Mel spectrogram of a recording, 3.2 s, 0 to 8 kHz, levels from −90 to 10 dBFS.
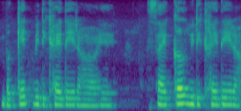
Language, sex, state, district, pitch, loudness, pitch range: Hindi, female, Arunachal Pradesh, Papum Pare, 180 Hz, -18 LUFS, 170-195 Hz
